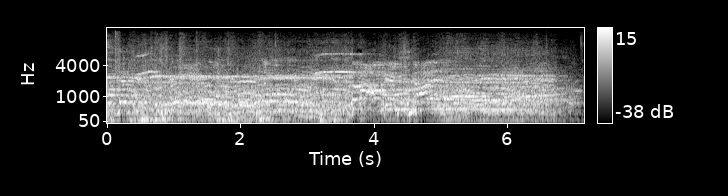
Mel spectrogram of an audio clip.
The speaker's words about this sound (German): Bei der zentralen Kundgebung am Brandenburger Tor wurde die regierende Bürgermeisterin Franziska Giffey ausgebuht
